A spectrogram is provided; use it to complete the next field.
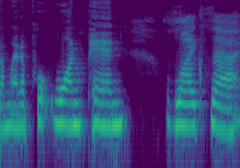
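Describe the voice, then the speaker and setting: A woman's voice at a moderate pace. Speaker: fashion designer and sewing teacher. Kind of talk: tutorial. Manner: casual, filler-heavy.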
